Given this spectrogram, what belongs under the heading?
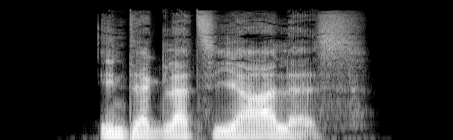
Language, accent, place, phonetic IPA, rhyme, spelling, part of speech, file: German, Germany, Berlin, [ˌɪntɐɡlaˈt͡si̯aːləs], -aːləs, interglaziales, adjective, De-interglaziales.ogg
- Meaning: strong/mixed nominative/accusative neuter singular of interglazial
